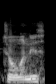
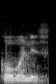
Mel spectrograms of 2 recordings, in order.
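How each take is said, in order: First: The word begins with a ch sound. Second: The word begins with a k sound. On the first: The speaker calls it wrong. "चौवनिस्ट नहीं होता" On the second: The speaker calls it right. "सी एच, जैसे केमिस्ट्री में सी एच को क्या बोलते हैं"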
